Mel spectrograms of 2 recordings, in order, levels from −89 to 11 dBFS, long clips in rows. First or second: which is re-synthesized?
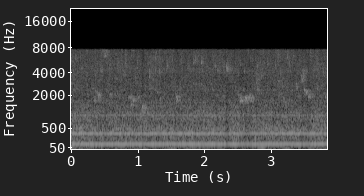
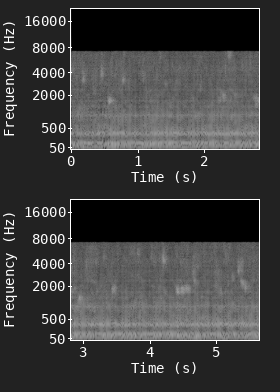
second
